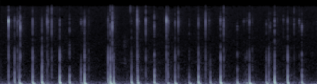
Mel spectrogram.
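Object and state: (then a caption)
Composite leather American football. Fingertips and nails tap quickly and irregularly on a full-size, inflated, hollow brown composite leather Wilson American football with laces, held in front. Each tap is a short, dull, low thud with faint bright clicks from the nails, stopping at once with no ring.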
